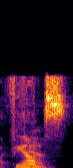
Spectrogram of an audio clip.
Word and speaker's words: fiancé: I just don't think you would have let your fiancés, is that how you say it? Yeah, fiance. Yeah.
